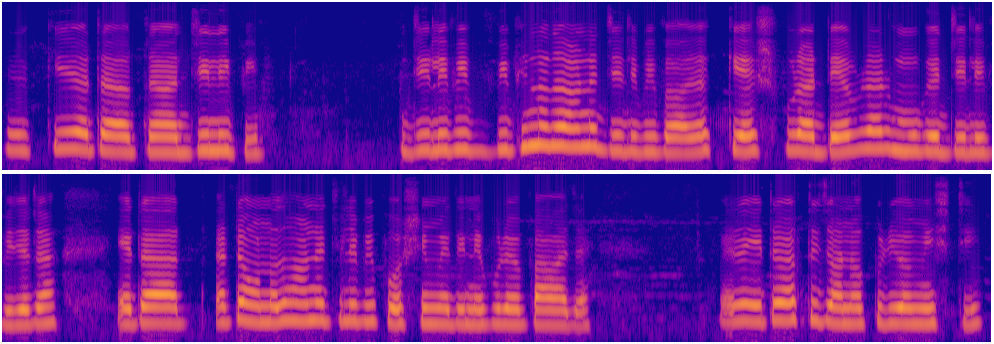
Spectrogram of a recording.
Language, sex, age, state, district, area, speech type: Bengali, female, 18-30, West Bengal, Birbhum, urban, spontaneous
